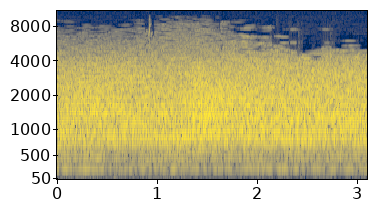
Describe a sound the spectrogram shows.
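A stadium crowd's cheering swells louder.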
